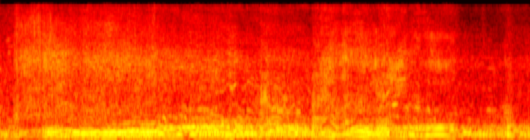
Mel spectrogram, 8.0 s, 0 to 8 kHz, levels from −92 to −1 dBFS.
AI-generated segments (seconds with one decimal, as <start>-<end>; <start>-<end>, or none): 7.2-8.0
